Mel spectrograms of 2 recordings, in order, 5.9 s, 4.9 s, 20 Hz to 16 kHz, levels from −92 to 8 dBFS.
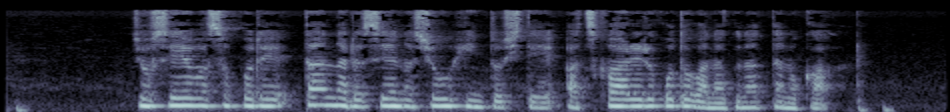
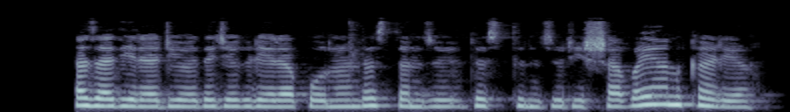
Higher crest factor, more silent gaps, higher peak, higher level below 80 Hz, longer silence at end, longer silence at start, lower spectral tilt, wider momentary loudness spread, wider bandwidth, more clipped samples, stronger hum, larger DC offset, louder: about the same, 16 dB vs 16 dB; neither; about the same, -6 dBFS vs -6 dBFS; first, -54 dBFS vs -72 dBFS; first, 0.35 s vs 0.2 s; second, 0.1 s vs 0.45 s; second, -4 dB/octave vs -5.5 dB/octave; about the same, 8 LU vs 9 LU; first, 11.5 kHz vs 8 kHz; neither; neither; neither; about the same, -21 LUFS vs -23 LUFS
